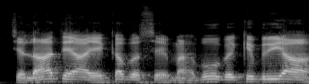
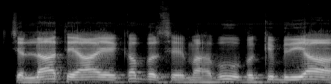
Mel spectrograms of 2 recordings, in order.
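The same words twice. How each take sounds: Both takes have the same delivery.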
